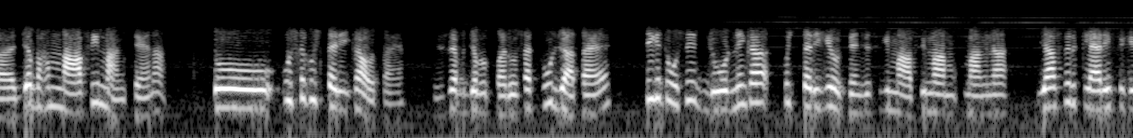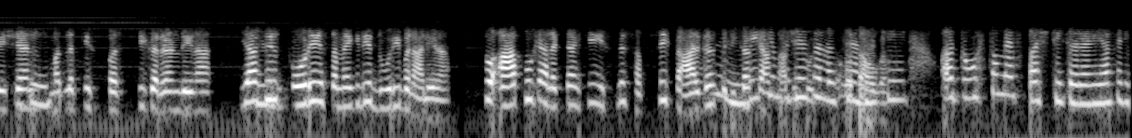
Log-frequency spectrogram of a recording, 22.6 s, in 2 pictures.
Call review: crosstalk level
present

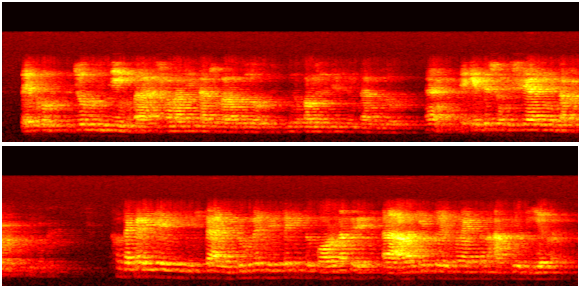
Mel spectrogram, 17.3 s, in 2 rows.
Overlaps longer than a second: none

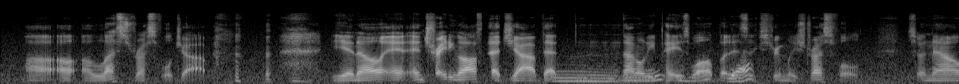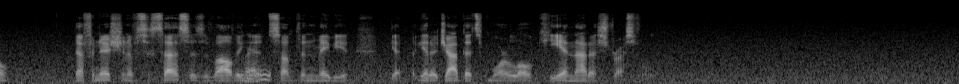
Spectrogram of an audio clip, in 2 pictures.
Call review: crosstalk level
present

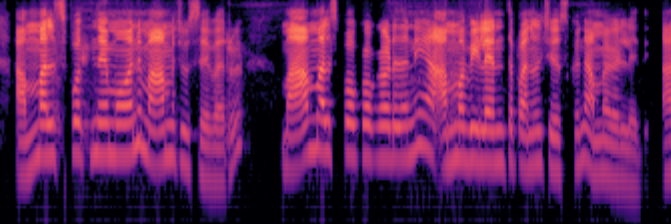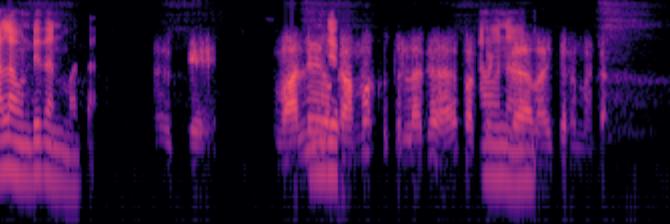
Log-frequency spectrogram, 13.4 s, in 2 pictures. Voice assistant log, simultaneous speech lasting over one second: none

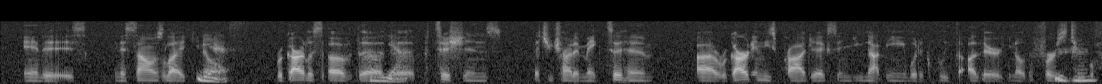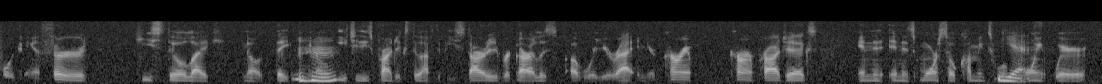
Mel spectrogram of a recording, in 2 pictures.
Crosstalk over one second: none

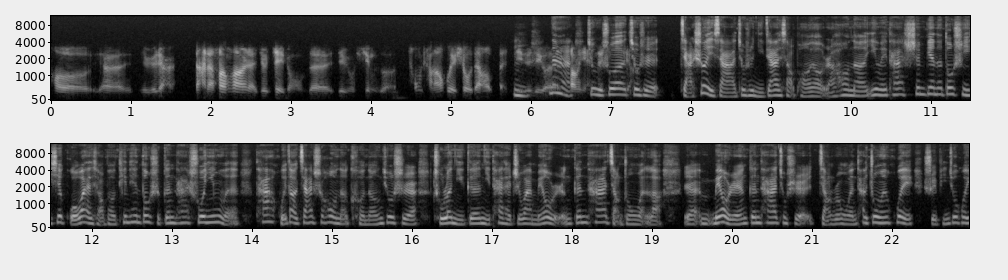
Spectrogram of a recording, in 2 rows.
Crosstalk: present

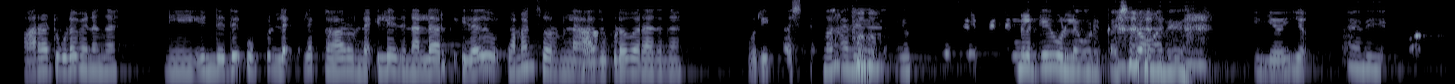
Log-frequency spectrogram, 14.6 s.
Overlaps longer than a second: none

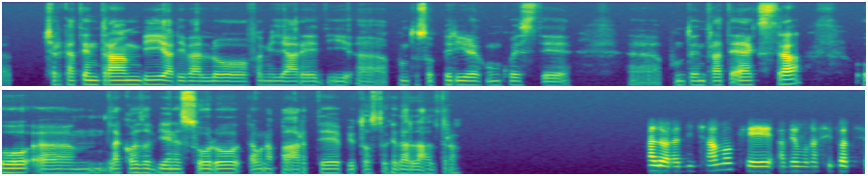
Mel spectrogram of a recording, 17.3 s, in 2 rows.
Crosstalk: none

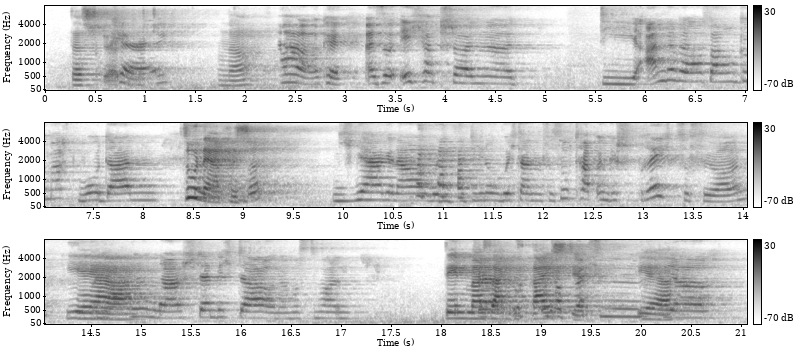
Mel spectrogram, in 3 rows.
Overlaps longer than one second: present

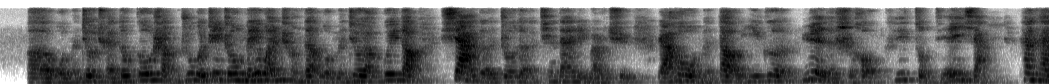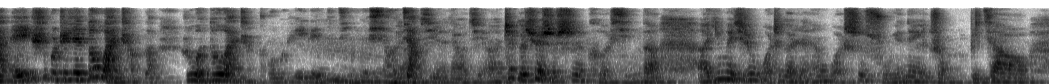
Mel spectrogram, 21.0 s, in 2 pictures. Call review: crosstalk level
present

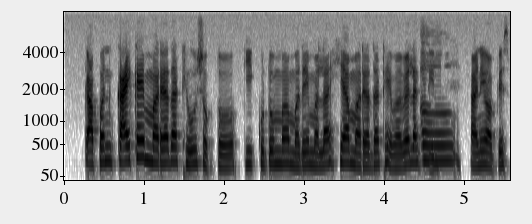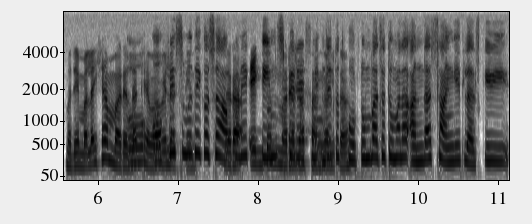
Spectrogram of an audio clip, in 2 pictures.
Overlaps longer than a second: present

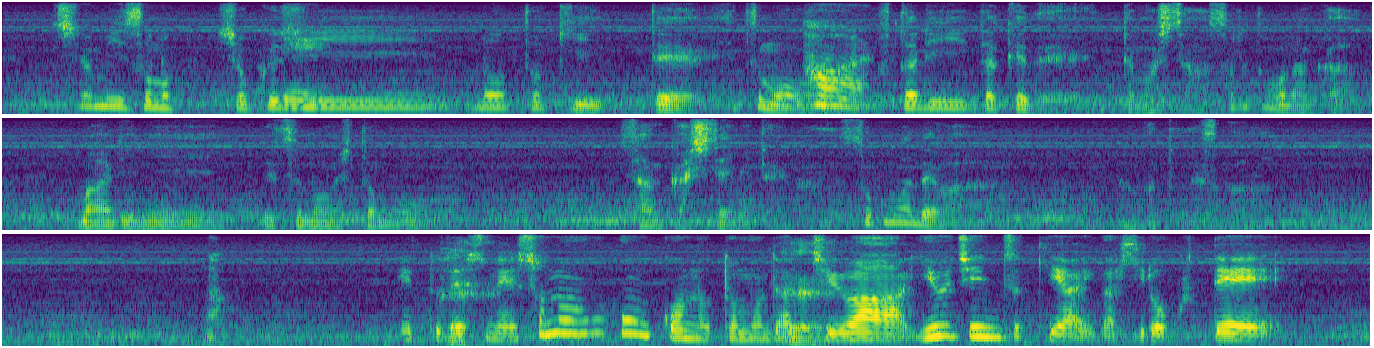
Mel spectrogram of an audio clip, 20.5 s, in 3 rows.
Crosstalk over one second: none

